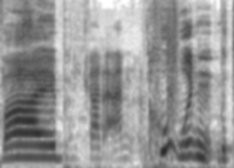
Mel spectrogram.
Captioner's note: show contestant speaking in German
